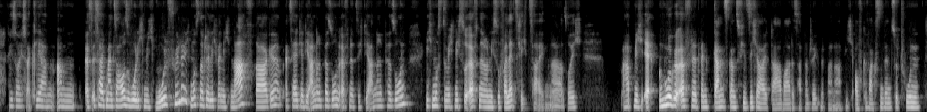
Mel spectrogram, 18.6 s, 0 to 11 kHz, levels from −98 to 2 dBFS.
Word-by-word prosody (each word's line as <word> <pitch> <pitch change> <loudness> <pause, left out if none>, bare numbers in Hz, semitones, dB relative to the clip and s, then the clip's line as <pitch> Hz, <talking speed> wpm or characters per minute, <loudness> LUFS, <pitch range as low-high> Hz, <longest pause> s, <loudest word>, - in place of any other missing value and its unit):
wie 195 - -8
soll 190 -1 -7
ich's 180 - -14
erklären? 175 -3 -5
Ähm, 170 -2 -3 0.2
es 165 - -2
ist 200 - -4
halt 200 -2 +3
mein 185 -1 0
Zuhause, 200 +2 +3
wohl 185 -1 +5
ich 185 0 -9
mich 165 -2 -6
wohlfühle. 230 - +3
Ich 315 - -5
muss 225 +3 -1
natürlich 190 -3 -1
wenn 170 -1 -4
ich 160 -1 -8
nachfrage, 190 +1 +2
erzählt 180 0 -3
ja 170 - -1
die 160 - -2
andere 190 +1 -1
Person, 195 +1 -2
öffnet 170 -4 -6
sich 160 -1 -13
die - - -7
andere 185 +2 -6
Person. 200 +7 -2 0.3
Ich 190 +1 -7
musste 200 -2 -1
mich 175 0 -4
nicht 180 0 -4
so - - +3
öffnen 175 0 +3
und 160 - -1
nicht 160 0 -3
so 155 - -4
verletzlich 155 -5 -1
zeigen, - - -9
ne? 95 +1 -7
Also, 150 - -8
ich 150 +1 -6 0.8
habe 170 +1 -4
mich 175 -2 -2
e - - +9 0.2
nur 225 +4 +10
geöffnet, 180 -3 +5
wenn 165 0 -2
ganz, 165 +1 +2
ganz 160 0 -3
viel 150 -3 -5
Sicherheit 150 -2 -2
da 130 +1 -6
war. 130 0 -5
Das 135 - -14
hat 135 -1 -15
natürlich 135 +1 -11
mit 140 0 -18
meiner - - -14
wie - - -16
ich - - -24
aufgewachsen 135 +2 -7
bin, 140 0 -6
zu 150 - -5
tun. 155 -1 -1
175 Hz, 215 wpm, -24 LUFS, 155-190 Hz, 0.8 s, nur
